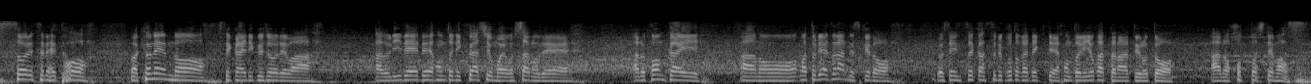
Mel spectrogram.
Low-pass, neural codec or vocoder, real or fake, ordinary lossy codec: none; none; real; none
